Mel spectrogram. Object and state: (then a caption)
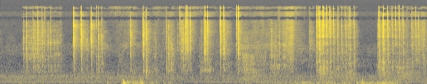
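Plastic fan grille. Long acrylic nails and fingertips tap and scratch on a black plastic Vornado desk fan, a hollow housing with a spiral grille and a round centre badge. Quick, bright clicking taps come in bursts with brief scratchy rasps and a few duller low knocks on the housing, and each tap dies away almost instantly.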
